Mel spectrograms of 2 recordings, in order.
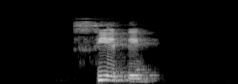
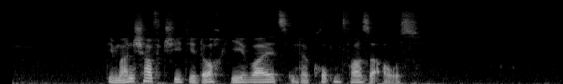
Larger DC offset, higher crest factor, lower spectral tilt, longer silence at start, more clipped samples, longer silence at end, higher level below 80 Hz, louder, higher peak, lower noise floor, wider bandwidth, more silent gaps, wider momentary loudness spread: neither; about the same, 22 dB vs 20 dB; second, -2.5 dB/octave vs -6.5 dB/octave; second, 0.75 s vs 1.1 s; neither; second, 0.8 s vs 1.35 s; second, -64 dBFS vs -54 dBFS; first, -15 LUFS vs -28 LUFS; first, 0 dBFS vs -10 dBFS; first, -78 dBFS vs -63 dBFS; second, 9.4 kHz vs 15.5 kHz; neither; first, 21 LU vs 11 LU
